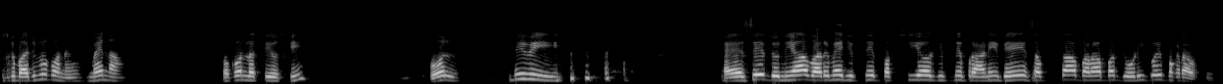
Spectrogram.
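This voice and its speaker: A man giving a devotional storytelling discourse as a spiritual teacher, animated and playful, mixing in English phrases. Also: sits high, measured pace, pauses often, no room sound. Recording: tinny phone-like dry sound.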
